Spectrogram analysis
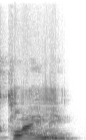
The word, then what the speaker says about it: climbing: Now, if you have this, okay, this word, it is climbing. Climbing. Climbing, not climbing. Climbing, it's not two syllables. Cli is emphasized, is stressed. Then ming is the second syllable.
